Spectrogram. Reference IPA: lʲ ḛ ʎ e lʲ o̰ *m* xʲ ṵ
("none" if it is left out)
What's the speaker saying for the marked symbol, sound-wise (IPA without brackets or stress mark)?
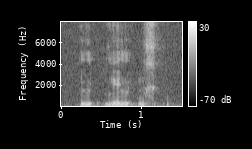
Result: m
